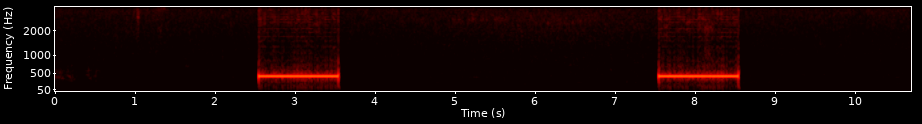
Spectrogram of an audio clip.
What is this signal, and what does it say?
Ringback tone (Europe, 425 Hz).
